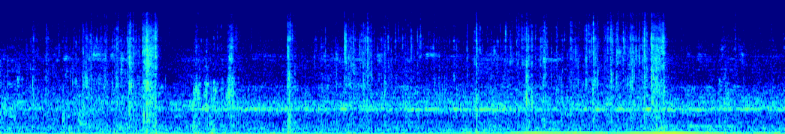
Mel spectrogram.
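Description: Near silence: room tone with a few faint scattered clicks.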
